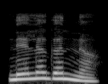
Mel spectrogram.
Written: ನಲ್ಲಗನ್ನೆ

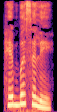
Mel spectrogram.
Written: ಹೆಬ್ಬಿಸಿಲು

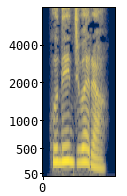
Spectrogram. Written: ಕುದಿಜ್ವರ

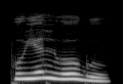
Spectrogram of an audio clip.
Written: ಪುಯ್ಯಲ್ವೋಗು

